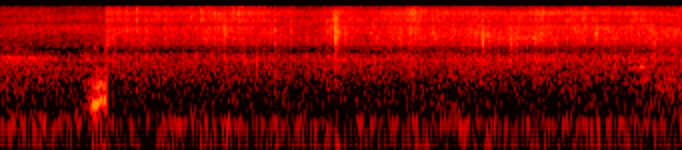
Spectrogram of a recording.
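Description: Faint sizzling of onions and diced preserved figs cooking in a cast iron skillet over charcoal, with a brief soft sound about half a second in.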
